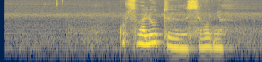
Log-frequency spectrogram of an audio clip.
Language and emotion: Russian, neutral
